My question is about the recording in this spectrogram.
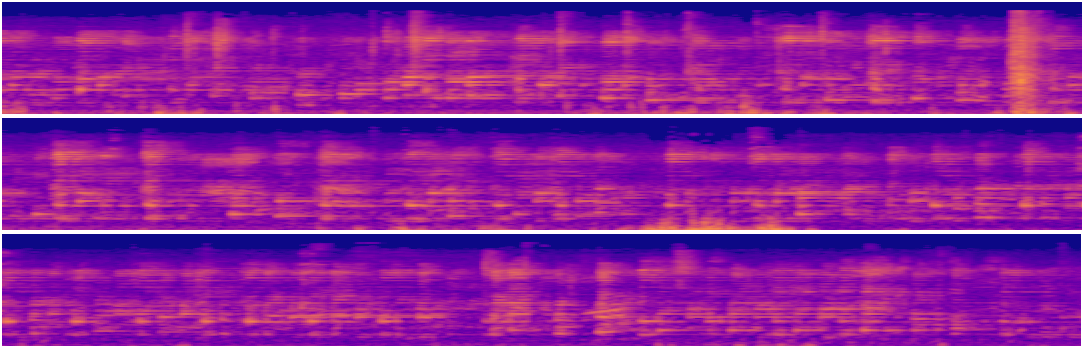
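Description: Banjo picked by a street busker, a steady run of quick plucked notes. Low rumbles on the microphone come and go, loudest about nine seconds in.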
